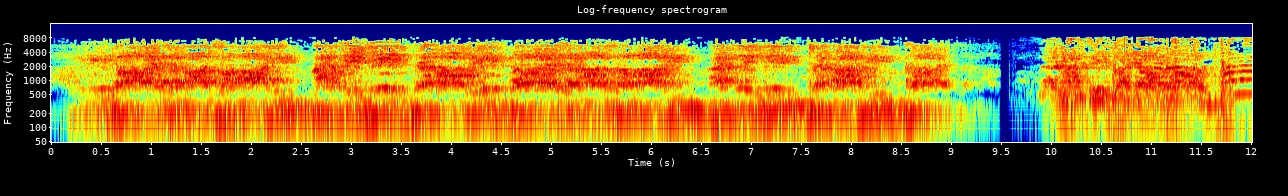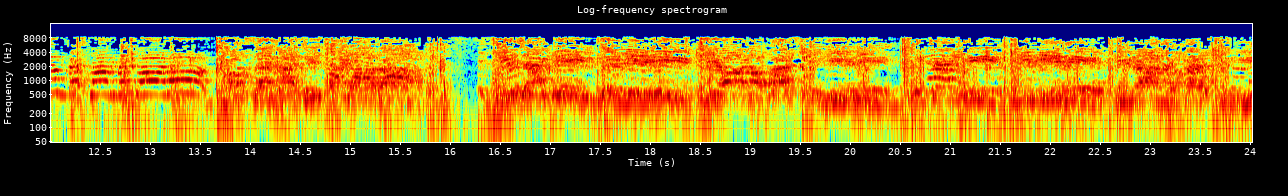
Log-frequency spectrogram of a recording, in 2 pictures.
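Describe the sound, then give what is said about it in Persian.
Students at a Tehran university art faculty chant in a protest crowd. The loud, rhythmic unison shouting runs steadily, breaks off briefly about a third of the way in, then resumes just as strongly. “و این بخشی از اعتراضات دانشجویی در دانشکده هنر دانشگاه سوریه تهران.”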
